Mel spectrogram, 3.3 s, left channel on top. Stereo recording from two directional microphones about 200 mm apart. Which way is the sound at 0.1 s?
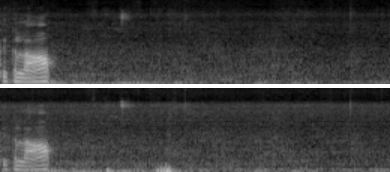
40° left (ahead or behind).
